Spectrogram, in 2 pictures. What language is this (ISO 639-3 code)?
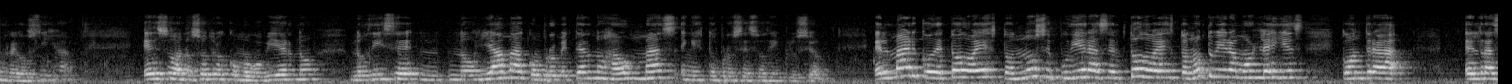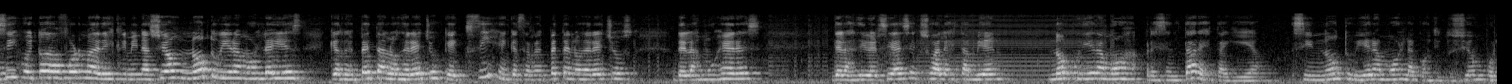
spa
